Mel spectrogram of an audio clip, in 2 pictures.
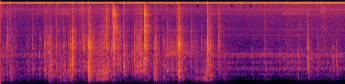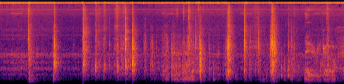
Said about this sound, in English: so we're going to put a few screws in it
